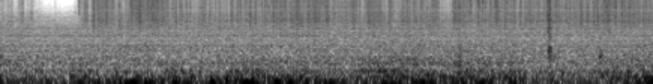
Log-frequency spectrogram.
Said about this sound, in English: And come on, you stinking car! I wasn't even going off the road. I'm wide awake. Why the fuck are you turning to go that way? Stinking car.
